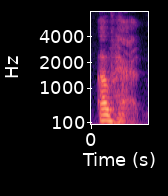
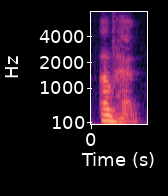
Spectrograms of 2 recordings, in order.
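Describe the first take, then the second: Both takes have the same delivery.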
